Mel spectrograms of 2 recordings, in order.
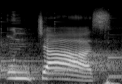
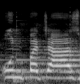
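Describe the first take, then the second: First: No extra 'pa' syllable is inserted mid-word. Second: An extra 'pa' syllable is inserted mid-word. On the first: The speaker calls it right. "ये क्या है, उनचास" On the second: The speaker calls it wrong. "उनपचास बोल देते हैं, जो कि गलत है।"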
